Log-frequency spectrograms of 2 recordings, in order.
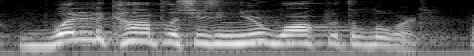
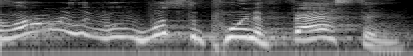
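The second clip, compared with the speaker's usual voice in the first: lightly voiced know-it-all friend, pitched higher; a hint of a smug know-it-all; smart guy; 8 semitones higher than usual. Preacher voicing smart Jeff's reply.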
